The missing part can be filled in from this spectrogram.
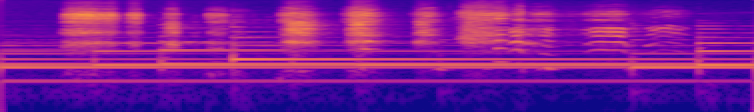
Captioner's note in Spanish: Sollozos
